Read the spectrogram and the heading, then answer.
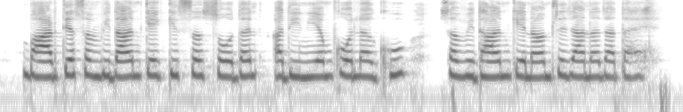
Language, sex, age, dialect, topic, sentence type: Hindi, female, 18-24, Hindustani Malvi Khadi Boli, banking, question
